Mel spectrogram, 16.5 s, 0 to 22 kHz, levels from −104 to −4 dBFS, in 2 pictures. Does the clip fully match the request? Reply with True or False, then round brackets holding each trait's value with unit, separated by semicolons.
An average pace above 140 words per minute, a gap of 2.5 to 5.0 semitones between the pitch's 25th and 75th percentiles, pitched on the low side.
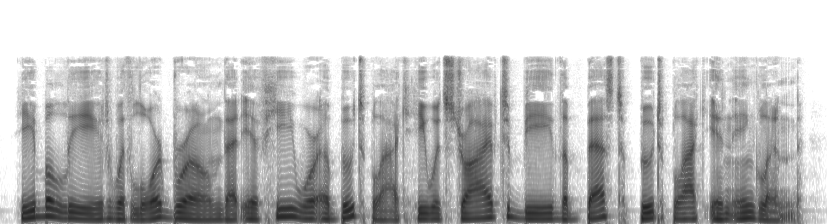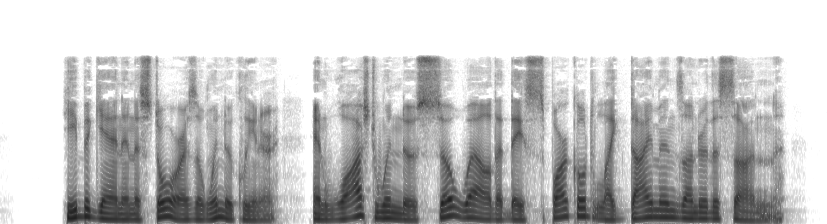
True (155 wpm; 4.1 semitones; 100 Hz)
